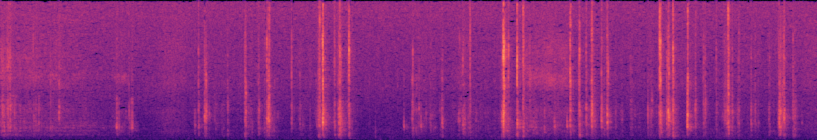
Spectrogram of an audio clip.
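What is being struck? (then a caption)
Plastic mechanical keyboard. Fingertips of both hands type on a full-size black plastic mechanical gaming keyboard with plastic keycaps on a plastic and metal body. Irregular bursts of sharp, bright key clicks and clacks come at uneven speed with short pauses, each click dying away almost instantly with no low-end thump.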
